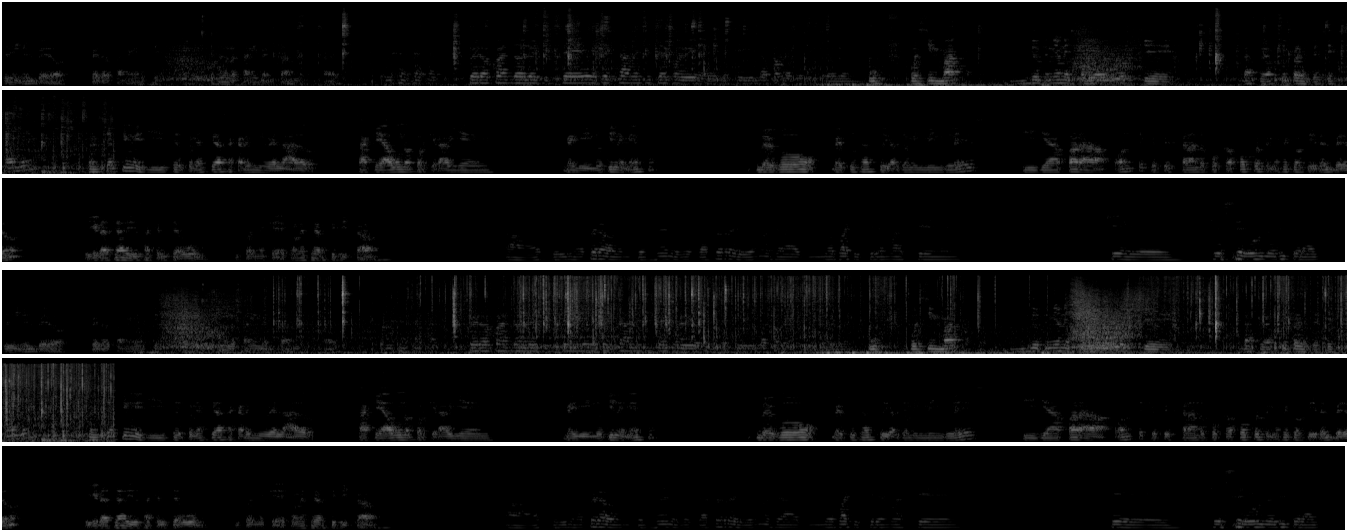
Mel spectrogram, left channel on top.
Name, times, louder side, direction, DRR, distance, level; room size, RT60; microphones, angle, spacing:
voice 1, 0.0-1.6 2.1-3.4 8.7-9.7 10.1-11.8 12.4-13.8 14.3-16.7 17.0-18.4 19.1-20.0 21.0-23.3 23.6-27.1 27.7-29.0 29.2-30.8, equal, 20° left, 1.8 m, -55 dB
sound 1, 1.3-14.6, right 12 dB, 75° right, 0.4 m, -46 dB
voice 2, 3.8-8.6 21.0-21.6 31.9-36.5 37.9-40.1, left 2 dB, 5° left, 1.6 m, -60 dB
4.1 x 3.5 x 2.9 m
head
